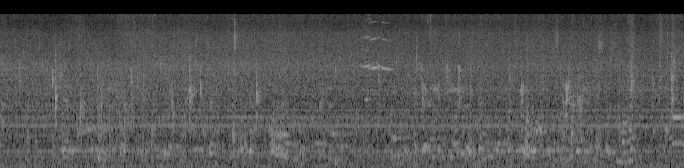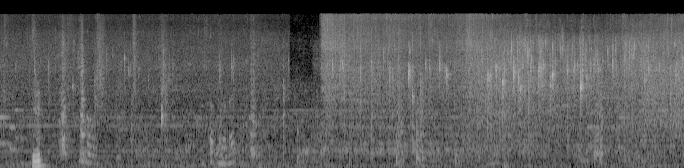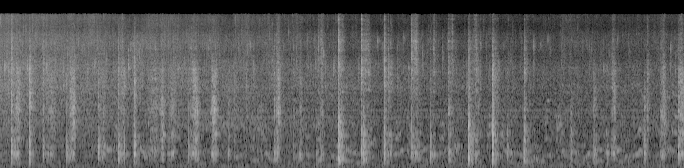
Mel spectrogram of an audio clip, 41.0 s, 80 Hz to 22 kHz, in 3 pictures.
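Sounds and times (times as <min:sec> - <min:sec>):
onion sizzling in hot oil: 0:00.0 - 0:41.0
metal ladle scraping a wok: 0:30.3 - 0:32.0, 0:39.2 - 0:41.0.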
